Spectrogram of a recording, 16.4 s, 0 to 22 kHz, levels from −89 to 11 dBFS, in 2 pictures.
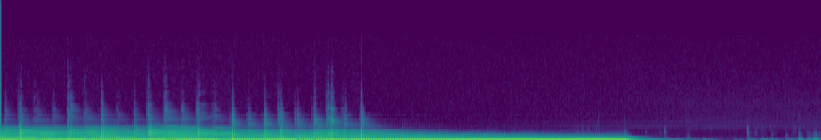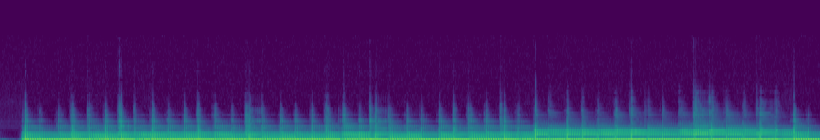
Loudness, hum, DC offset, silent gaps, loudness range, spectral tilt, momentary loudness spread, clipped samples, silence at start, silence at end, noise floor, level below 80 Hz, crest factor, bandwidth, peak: -16 LUFS; none; under 0.1%; none; 4 LU; -11.5 dB/octave; 4 LU; under 0.1%; 0 s; 0 s; -60 dBFS; -20 dBFS; 14 dB; 3.5 kHz; 0 dBFS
